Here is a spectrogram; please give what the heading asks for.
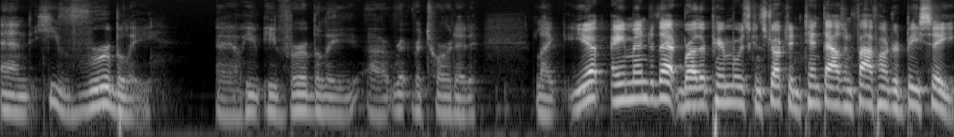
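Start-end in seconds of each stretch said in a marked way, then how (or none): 5.7-9.5 put-on very loud, high, poorly done Alabama accent. Retelling a man's verbal retort, in a poor Alabama accent impression. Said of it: "I probably did his Alabama accent poorly".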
